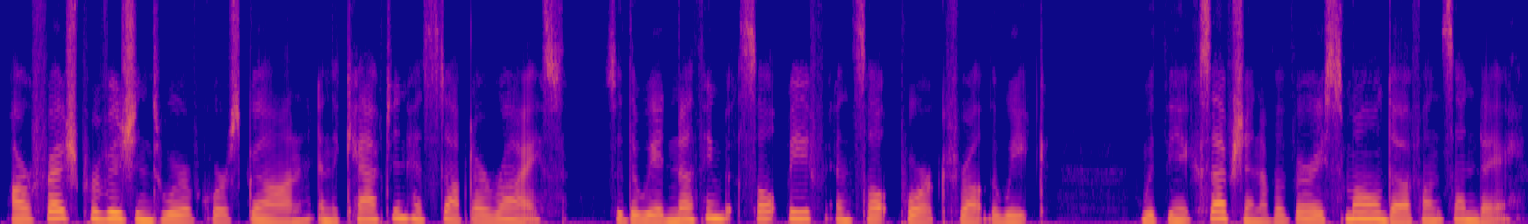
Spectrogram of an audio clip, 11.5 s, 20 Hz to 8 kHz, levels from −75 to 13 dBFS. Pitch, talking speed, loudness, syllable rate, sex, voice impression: 220 Hz, 200 wpm, -18 LUFS, 4.9 syllables/s, female, feminine, adult-like, slightly relaxed, slightly weak, soft, slightly muffled, slightly cute, calm, friendly, reassuring, kind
